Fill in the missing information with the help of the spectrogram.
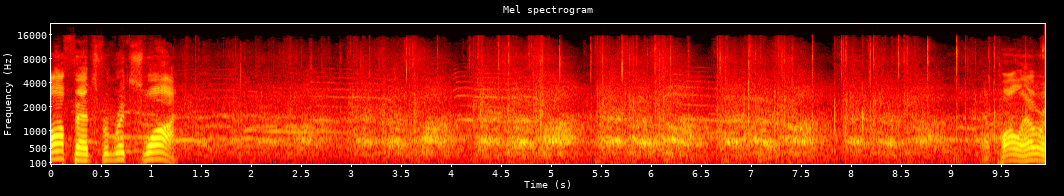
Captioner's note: crowd cheering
